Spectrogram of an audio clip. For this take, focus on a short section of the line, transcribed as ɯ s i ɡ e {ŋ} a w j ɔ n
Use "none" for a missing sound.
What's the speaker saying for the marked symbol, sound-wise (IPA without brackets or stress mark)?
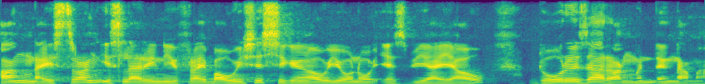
ŋ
